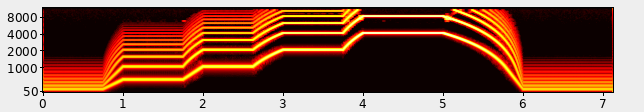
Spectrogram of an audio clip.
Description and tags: Content warning
The anti-aliasing tests for Sirene (my emulation program of Thermenvox). Note C of different octaves.
Sirene, Thermenvox, Theremin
